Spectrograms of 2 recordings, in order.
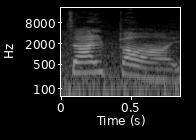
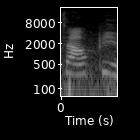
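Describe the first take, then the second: First: The name is said with a French pronunciation. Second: The name is said with an American pronunciation. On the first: "Talpin in French" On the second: "I do it the American way now"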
